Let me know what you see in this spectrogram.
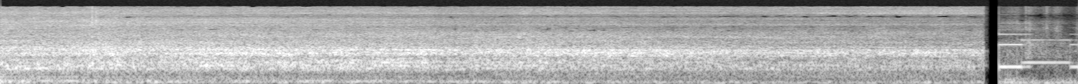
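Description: East Midlands Railway regional train running away down the line, its rumble slowly fading. Near the end, after a brief dropout, a level crossing warning alarm starts, sounding two alternating tones.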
